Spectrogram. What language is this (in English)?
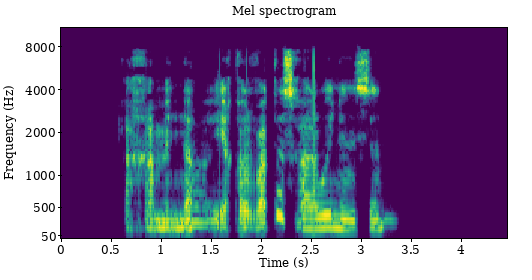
Kabyle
